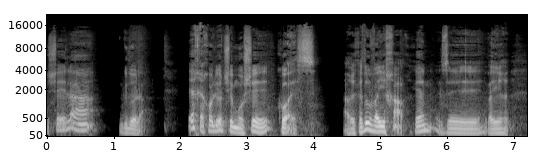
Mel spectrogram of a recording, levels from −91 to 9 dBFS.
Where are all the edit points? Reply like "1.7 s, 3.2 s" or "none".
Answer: none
